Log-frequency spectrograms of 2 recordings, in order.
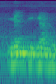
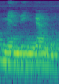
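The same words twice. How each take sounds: First: Said in the usual way. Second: "mendigando" misread with an extra n, as "mendingando"; slip of the tongue. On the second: Real, not acted. Preacher reading of the blind beggar aloud, tongue slipping on "mendigando". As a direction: stumble on "mendigando", adding an n before the g. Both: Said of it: "perdón".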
